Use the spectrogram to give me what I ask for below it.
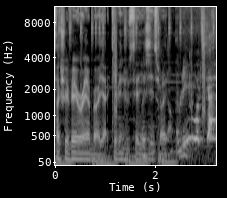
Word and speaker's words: Kevin Jousset: So Kevin Jousset, I did pronounce that correctly. You did, that's actually very rare, but yeah, Kevin Jousset, you Listen did, to me, right?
